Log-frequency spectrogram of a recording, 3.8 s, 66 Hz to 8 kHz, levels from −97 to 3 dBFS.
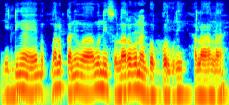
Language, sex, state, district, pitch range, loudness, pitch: Chakma, male, Tripura, Dhalai, 110-135 Hz, -14 LUFS, 120 Hz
